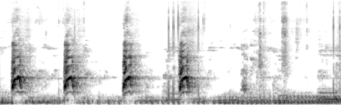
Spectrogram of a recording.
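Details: Dog barking in a series of four sharp, loud barks about once a second, then softer yelps, with a person speaking Filipino nearby.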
